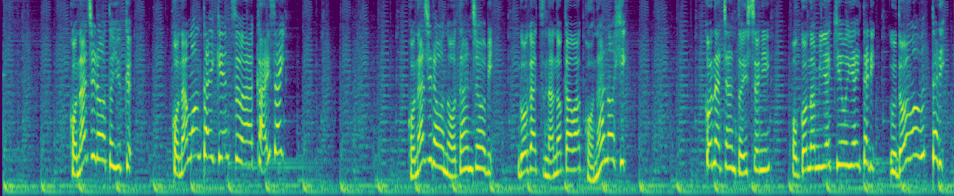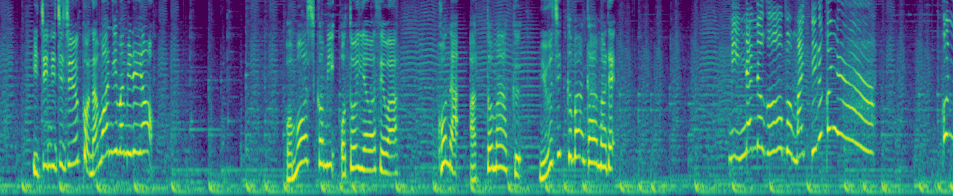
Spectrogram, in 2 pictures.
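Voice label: narration tour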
